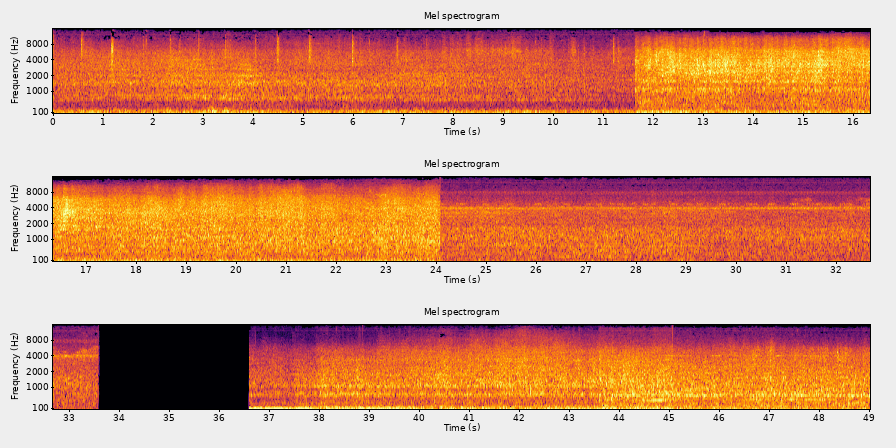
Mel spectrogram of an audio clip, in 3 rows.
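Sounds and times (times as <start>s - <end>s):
train wheels rumbling on track: 0.0s - 33.5s, 36.6s - 49.0s.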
